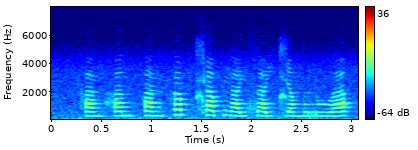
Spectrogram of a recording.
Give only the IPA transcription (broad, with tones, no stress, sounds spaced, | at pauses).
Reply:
kʰ a˨˩ ŋ h a˧ n pʰ a˨˩ ŋ kʰ a˥˩ p̚ t͡ɕʰ a˦˥ p̚ ŋ a˧ j s a˧ j t͡ɕ a˧ m r u˩˦ a̯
